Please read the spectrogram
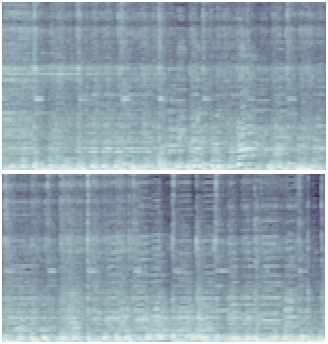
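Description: Latin dance music from a band played loud over large loudspeakers, with a steady bass and drum beat.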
